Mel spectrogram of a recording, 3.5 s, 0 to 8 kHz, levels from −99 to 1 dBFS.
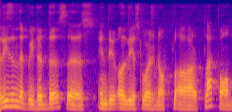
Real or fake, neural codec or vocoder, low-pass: fake; autoencoder, 48 kHz, 128 numbers a frame, DAC-VAE, trained on Japanese speech; 7.2 kHz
